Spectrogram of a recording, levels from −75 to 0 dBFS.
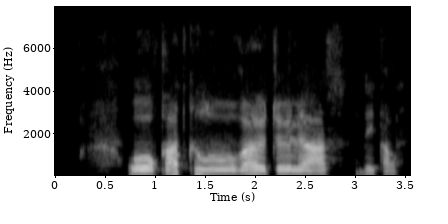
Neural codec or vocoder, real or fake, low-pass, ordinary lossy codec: none; real; 7.2 kHz; Opus, 32 kbps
